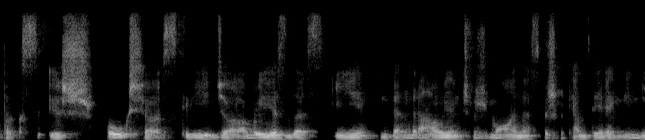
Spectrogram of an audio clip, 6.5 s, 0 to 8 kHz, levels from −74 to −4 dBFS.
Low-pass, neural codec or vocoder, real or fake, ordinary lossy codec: 7.2 kHz; codec, 16 kHz, 4 kbps, FreqCodec, smaller model; fake; MP3, 64 kbps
